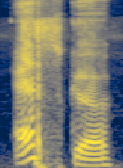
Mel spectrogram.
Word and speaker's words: est-ce que: And the pronunciation is like this. E-H-S-K-U-H.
